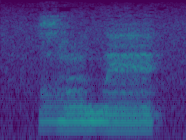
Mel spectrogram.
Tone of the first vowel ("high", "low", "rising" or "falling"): high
